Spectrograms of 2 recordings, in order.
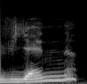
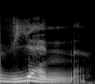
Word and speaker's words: viennent: Ils viennent, elles viennent. Ils viennent, elles viennent. All right? E-N-T, you don't pronounce them.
